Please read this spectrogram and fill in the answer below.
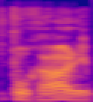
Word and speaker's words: Bukhari: it called the sye bukhari how do you pronounce it here this that's how you book oh wow oh okay it's bukhari but you don't have to how many yeah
